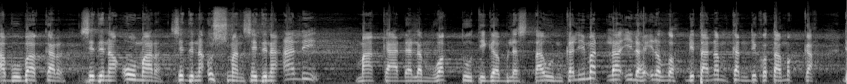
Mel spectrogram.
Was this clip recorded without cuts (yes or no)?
yes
